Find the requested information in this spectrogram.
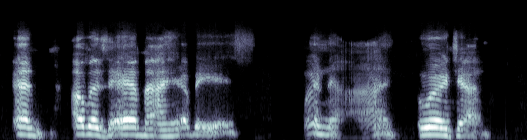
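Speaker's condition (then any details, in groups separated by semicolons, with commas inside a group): Motor neuron disease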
